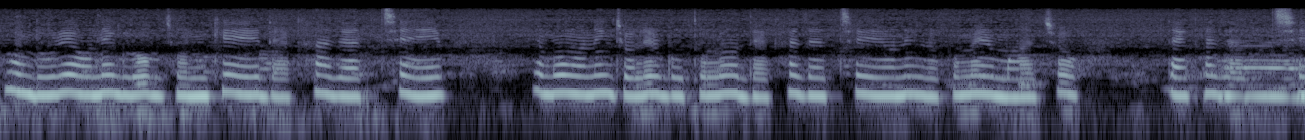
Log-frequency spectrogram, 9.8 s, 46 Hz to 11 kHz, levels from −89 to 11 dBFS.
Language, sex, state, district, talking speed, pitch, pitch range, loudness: Bengali, female, West Bengal, Dakshin Dinajpur, 115 wpm, 275 Hz, 260-285 Hz, -26 LUFS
